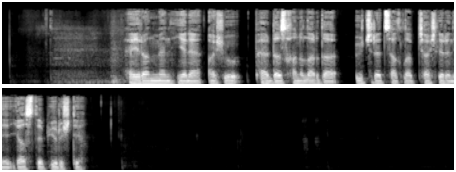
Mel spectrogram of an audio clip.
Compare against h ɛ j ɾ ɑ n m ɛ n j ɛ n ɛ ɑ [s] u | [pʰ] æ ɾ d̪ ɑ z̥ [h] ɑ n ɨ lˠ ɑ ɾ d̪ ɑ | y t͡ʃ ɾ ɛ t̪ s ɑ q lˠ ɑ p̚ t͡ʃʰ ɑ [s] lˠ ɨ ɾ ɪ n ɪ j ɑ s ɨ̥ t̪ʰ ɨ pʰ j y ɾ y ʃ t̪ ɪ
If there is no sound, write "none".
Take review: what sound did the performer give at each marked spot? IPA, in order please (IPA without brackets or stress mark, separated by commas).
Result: ʃ, pʰ, χ, ʃ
